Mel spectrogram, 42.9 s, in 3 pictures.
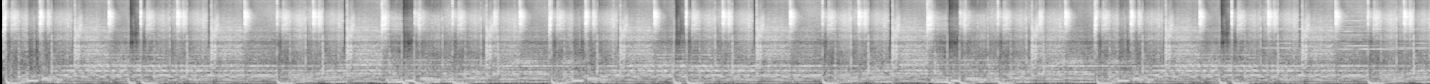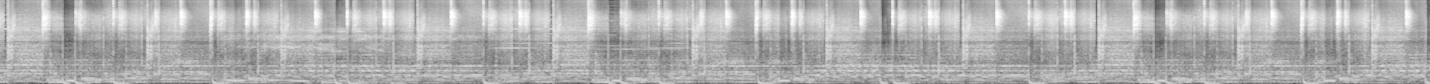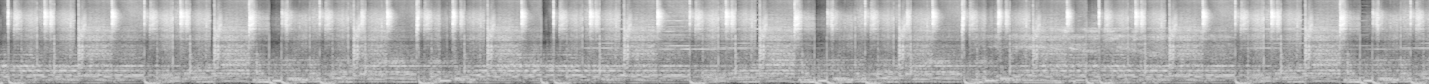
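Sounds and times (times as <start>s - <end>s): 
atmosphere: 0.0s - 42.8s.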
